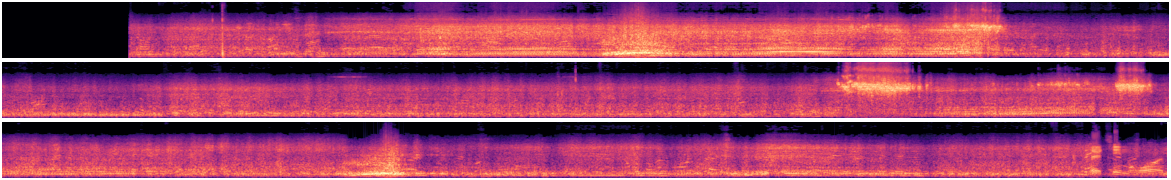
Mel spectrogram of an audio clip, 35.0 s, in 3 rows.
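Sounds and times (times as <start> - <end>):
car engines revving: 1.3 - 34.9
car launching at full throttle: 1.4 - 10.5, 16.9 - 34.2.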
